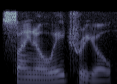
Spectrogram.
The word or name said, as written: sinoatrial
